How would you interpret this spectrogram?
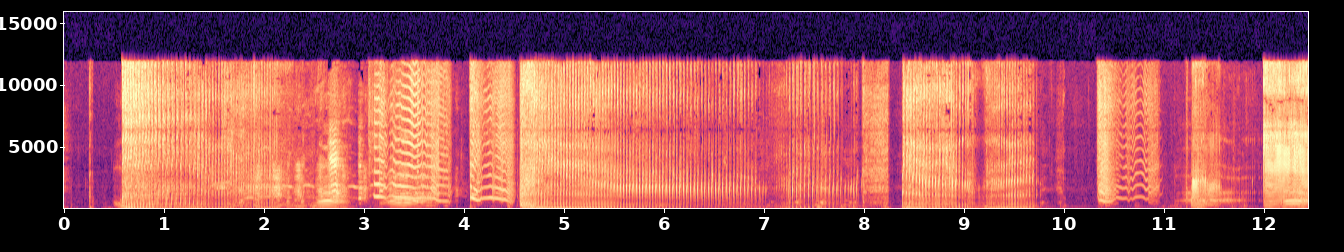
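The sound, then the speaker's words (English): A person loudly imitates a man's fart with their mouth, producing a series of buzzy, sputtering raspberries, including one long drawn-out blast, separated by brief pauses. “That's one fart out of his asshole. It's like a broken trumpet.”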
